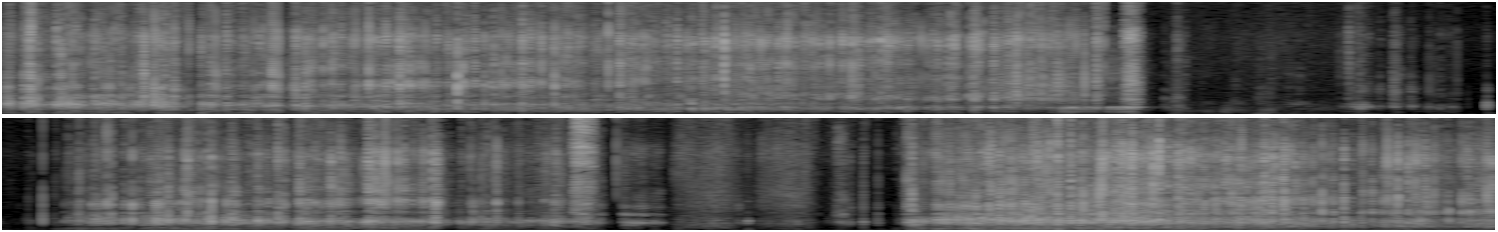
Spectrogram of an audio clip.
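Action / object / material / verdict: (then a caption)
scrape / thin board covered with glitter paper / glitter paper / none. Long nails scratch the surface of a flat, thin, solid pink board covered in glitter-textured paper, making a dense, bright, rasping scratch centered in the upper midrange. The scratching eases to near-quiet around six to eight seconds and again just before twelve seconds, then returns at its loudest to the end.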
